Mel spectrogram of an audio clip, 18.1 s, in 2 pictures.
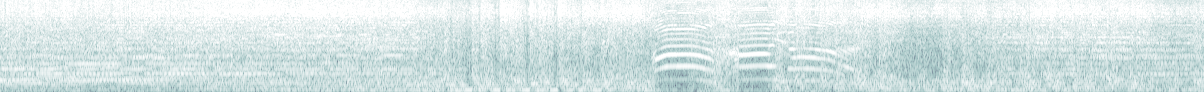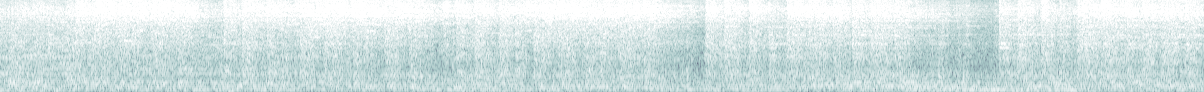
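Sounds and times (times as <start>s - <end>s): freight train wheels rumbling: 0.0s - 18.0s
wheels banging over track crossing: 6.4s - 18.0s.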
